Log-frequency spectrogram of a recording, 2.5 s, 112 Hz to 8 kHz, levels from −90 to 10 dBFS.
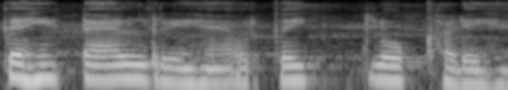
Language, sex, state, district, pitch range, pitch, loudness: Hindi, female, Punjab, Fazilka, 155-185 Hz, 175 Hz, -19 LUFS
